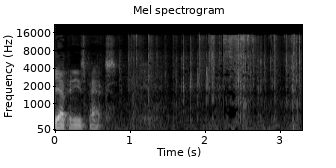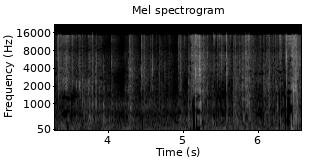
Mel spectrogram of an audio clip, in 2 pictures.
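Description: A plastic wrapper crinkles and rustles as it is torn open by hand.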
